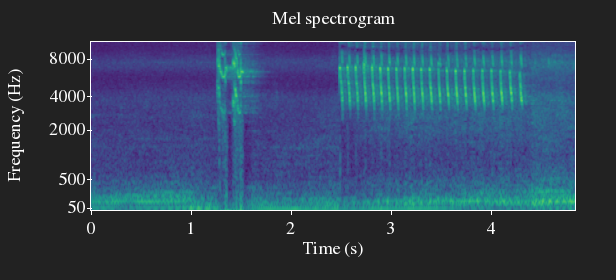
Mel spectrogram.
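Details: Adult lovebird singing in the tembakan Cililin style: a short burst of rapid, high, evenly repeated chirps lasting about two seconds, after a brief sharp squeak, over low background rumble.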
